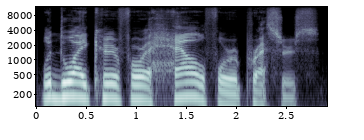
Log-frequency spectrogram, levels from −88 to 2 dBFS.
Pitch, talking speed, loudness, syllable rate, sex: 135 Hz, 185 wpm, -15 LUFS, 4.0 syllables/s, male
